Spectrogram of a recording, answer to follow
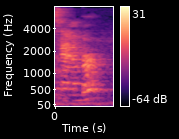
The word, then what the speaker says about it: timbre: the word Americo Americans call it tamber um but it's it's written like this it's Italian it's okay this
